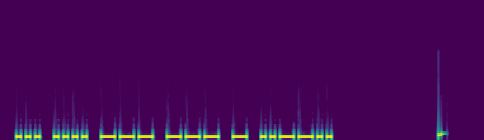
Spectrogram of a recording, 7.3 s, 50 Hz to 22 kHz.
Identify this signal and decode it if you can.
Morse code, heard as a keyed tone, about 17 wpm, 700 Hz. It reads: SHOOT?
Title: A Sound Of Thunder 17wpm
